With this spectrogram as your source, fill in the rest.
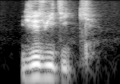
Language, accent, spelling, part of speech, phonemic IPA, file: French, France, jésuitique, adjective, /ʒe.zɥi.tik/, LL-Q150 (fra)-jésuitique.wav
- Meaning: Jesuitic, Jesuitical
